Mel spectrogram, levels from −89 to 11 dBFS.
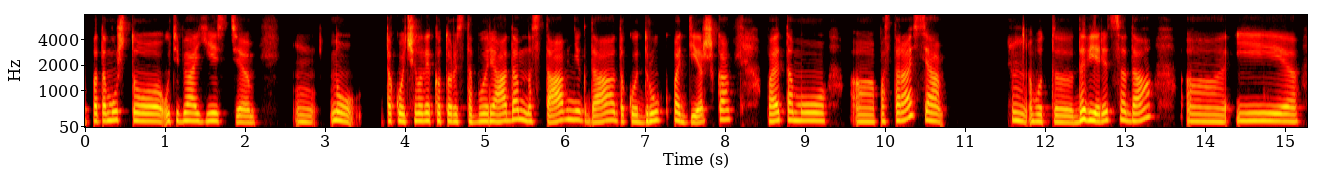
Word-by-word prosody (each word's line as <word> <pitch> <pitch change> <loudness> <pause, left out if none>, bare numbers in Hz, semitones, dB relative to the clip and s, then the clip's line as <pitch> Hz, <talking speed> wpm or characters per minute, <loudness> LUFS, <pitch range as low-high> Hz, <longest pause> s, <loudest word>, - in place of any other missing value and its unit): потому 205 +2 +2
что 200 -4 +2
у 195 - 0
тебя 205 +1 +1
есть, 200 +1 -1
м, 165 -2 -1 0.9
ну, 210 -4 +1 0.4
такой 200 -1 +1
человек, 205 +1 +3
который 195 -2 +1
с 185 - -8
тобой 190 +2 0
рядом, 205 +5 +2
наставник, 210 +4 0
да, 190 +5 +1
такой 180 -2 -2
друг, 200 +6 0
поддержка. 185 +5 0 0.4
Поэтому, 210 0 +1 0.3
а, 180 0 -2
постарайся, 210 - 0 1.1
вот, 185 0 -2
довериться, 205 +6 +2
да, 210 +8 0 0.4
э, 185 -2 -2
и 205 -2 +1
200 Hz, 100 wpm, -23 LUFS, 185-210 Hz, 1.1 s, человек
